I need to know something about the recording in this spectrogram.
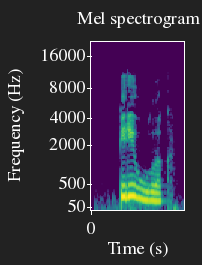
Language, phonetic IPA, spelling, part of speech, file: Russian, [pʲɪrʲɪˈuɫək], переулок, noun, Ru-переулок.ogg
- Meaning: lane, alleyway, side street, bystreet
